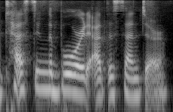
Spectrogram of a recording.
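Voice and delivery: plain reading voice

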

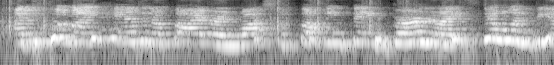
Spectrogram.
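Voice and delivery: desperate, high and loud, losing control; freaking out. Acted. Trapped inside her own head, freaking out. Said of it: "you went into this big emotional thing".

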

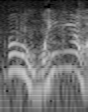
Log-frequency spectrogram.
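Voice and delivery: sudden high delighted gasp; thrilled at the earrings; delighted surprise. Real, not acted.

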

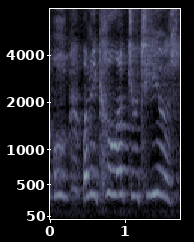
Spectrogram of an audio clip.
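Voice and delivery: high, soft mock teacher voice cooing over crying kids; lightly voiced teacher collecting tears, faked sweetness; mock creepy teacher. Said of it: "the teacher's like".

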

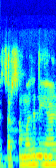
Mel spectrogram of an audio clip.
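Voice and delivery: usual speaking voice

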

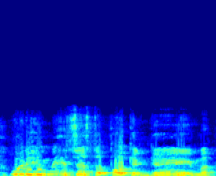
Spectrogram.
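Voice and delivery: high, loud, whiny imitation; mocking casual player. Gamer imitating a casual player who shrugs off losing, high and whiny. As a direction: squeal it like a dismissive noob.

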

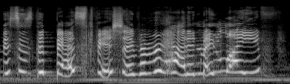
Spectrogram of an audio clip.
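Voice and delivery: high, gushing enjoyment; delighted. Acted. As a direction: rave happily about the taste. Delighted eating the fish.

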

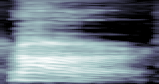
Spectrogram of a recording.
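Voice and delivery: a light bear growl; quick little roar; mild bear roar. Shown as a demonstration. Teacher reviewing the bear roar. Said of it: "growl like a bear".

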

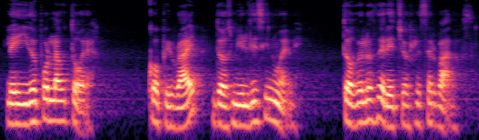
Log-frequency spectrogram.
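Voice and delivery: put-on clear, bright title read to children; storybook title announcement; announcing the title. A narrator's reading. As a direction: present the book with a lift. Reads title and credits.

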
